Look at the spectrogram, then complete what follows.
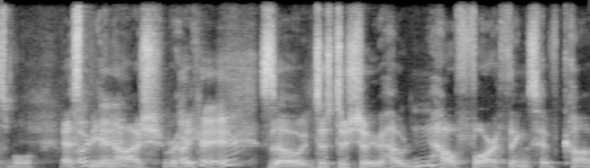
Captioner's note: laughing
